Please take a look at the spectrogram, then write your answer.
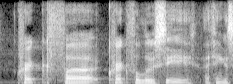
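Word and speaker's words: Kricfalusi: I don't know how to actually It's pronounce like his real name. Crick Falusi, I think is how you say it.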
